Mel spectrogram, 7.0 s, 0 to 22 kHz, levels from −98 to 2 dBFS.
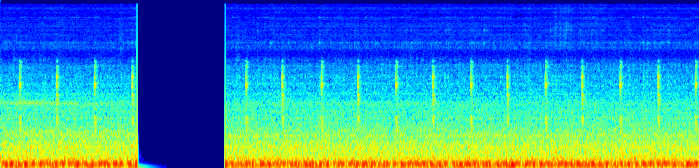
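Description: At 1.37 s the sound cuts to total silence until 2.25 s, an audio dropout to silence of about 0.88 s, likely from a lost input.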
